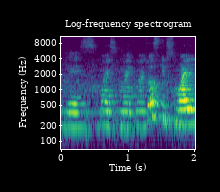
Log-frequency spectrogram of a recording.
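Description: A woman talking; the words are not made out.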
